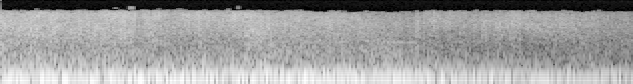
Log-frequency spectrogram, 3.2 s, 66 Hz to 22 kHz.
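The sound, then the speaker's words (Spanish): A car bomb explosion in the interior car park of a Barcelona hypermarket, a parked vehicle loaded with 200 kilos of amonal, in June 1987, heard as a loud, deep roaring rumble with heavy low-end boom that hangs in the air and slowly fades over a few seconds, with no voices. “Esa es la fecha y la hora en la que un vehículo estacionado en el parking interior de Hipercor, en Barcelona, y cargado con 200 kilos de amonal, hizo explosión.”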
